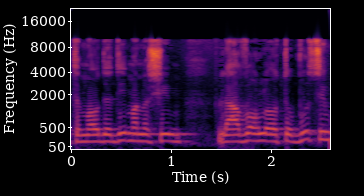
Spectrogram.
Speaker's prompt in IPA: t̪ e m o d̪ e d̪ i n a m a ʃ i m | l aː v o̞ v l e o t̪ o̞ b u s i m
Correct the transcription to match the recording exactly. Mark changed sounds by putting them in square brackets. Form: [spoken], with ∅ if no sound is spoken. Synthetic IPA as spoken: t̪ e m o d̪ e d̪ i [m] a [n] a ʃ i m | l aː v o̞ [ʁ] l e o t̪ o̞ b u s i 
